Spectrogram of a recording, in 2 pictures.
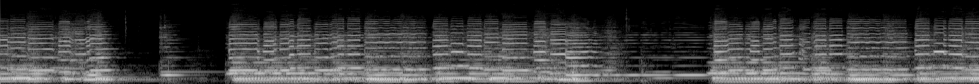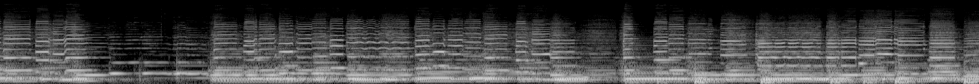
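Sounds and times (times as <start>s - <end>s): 
musical accompaniment: 0.0s - 19.5s.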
